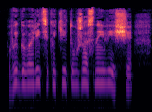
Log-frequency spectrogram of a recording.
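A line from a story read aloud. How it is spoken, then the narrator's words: Mumble. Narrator (Russian): пробормотала она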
